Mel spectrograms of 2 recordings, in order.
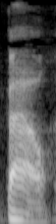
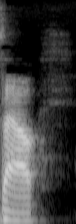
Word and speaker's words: Bao: Am I pronouncing that? It's a three letter word. How do I butcher that? – Sure. – Right? – Bao. That works. – We'll call it Bao.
